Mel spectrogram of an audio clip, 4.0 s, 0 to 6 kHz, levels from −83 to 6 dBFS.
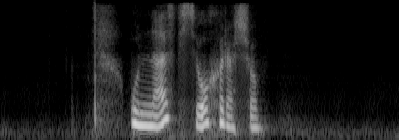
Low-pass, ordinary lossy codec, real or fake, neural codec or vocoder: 5.4 kHz; AAC, 48 kbps; fake; codec, 24 kHz, 0.5 kbps, DualCodec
